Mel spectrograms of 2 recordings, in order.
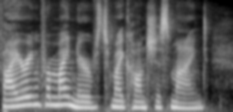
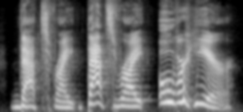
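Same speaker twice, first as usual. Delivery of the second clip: overly demanding, pushy, commanding masculine voice; 4 dB louder than usual. A familiar man calls a growling dog away from her, overly demanding masculine tone. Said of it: "masculine speaker with an overly demanding tone".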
